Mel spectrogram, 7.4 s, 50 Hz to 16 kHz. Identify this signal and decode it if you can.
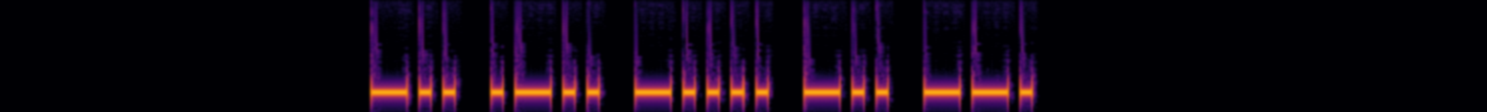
Morse code, heard as a keyed tone, about 20 wpm, 700 Hz. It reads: DL6DG
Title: DXCC-100 Call Signs - 5 Characters - Repeated 3x - 20wpm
